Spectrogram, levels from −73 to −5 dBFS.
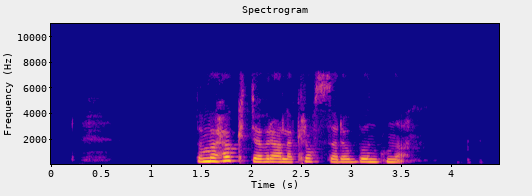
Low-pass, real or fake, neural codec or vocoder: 7.2 kHz; real; none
